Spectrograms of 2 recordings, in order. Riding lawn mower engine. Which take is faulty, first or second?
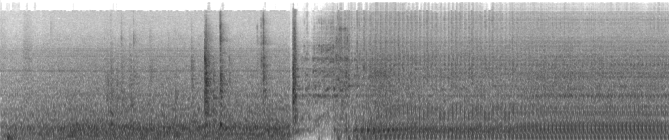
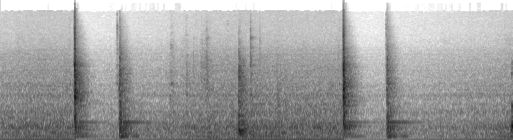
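second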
